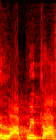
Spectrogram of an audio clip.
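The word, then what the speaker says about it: L'Hôpital: this form व यूज ल हॉस्पिटल rule ये याद रखना है इसे लापता रूल भी बताते हैं बच्चों लोग this is also pronounce as लापता रूल और एल हॉस्पिटल रूल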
